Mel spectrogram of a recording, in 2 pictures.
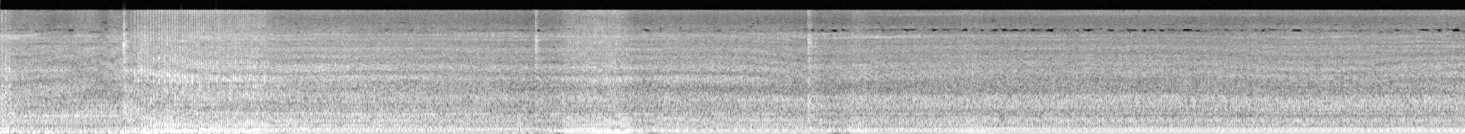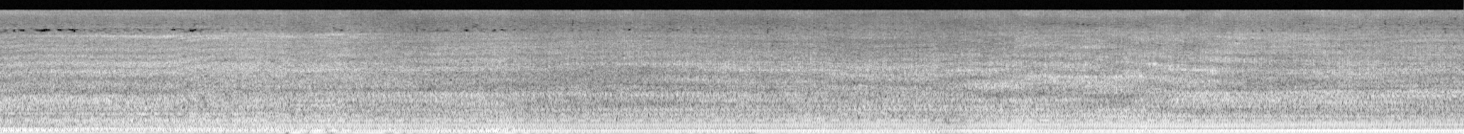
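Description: Two diesel tractor engines running hard under full load in a chained tug of war, revved up in the first couple of seconds and then held at steady high revs.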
